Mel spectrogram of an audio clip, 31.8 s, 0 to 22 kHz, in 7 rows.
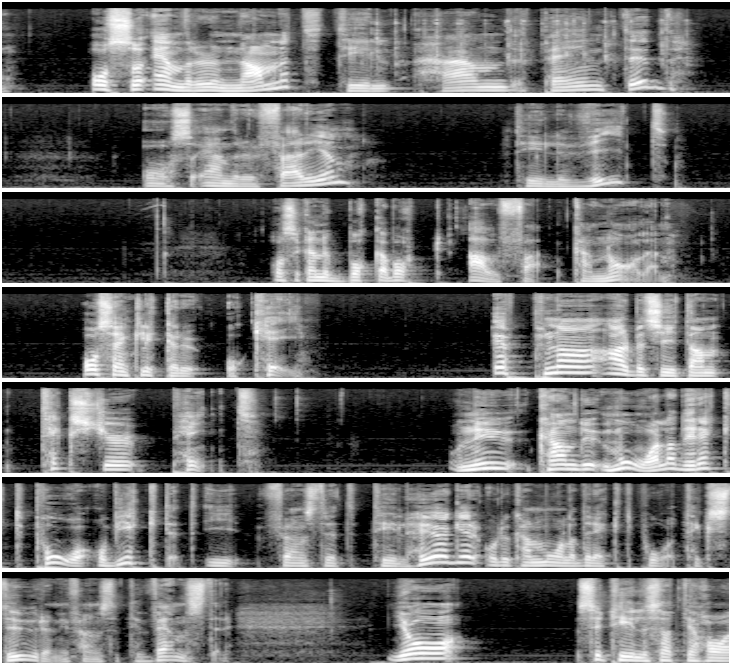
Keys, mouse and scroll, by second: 1.3 click, 2.0-3.9 typing, 5.9 click, 6.3 click, 7.6 click, 11.7 click, 13.7 click, 14.9 click, 19.5 click, 31.0 click.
